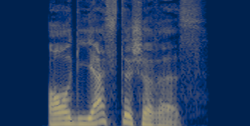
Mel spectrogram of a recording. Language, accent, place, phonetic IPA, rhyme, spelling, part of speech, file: German, Germany, Berlin, [ɔʁˈɡi̯astɪʃəʁəs], -astɪʃəʁəs, orgiastischeres, adjective, De-orgiastischeres.ogg
- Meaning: strong/mixed nominative/accusative neuter singular comparative degree of orgiastisch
